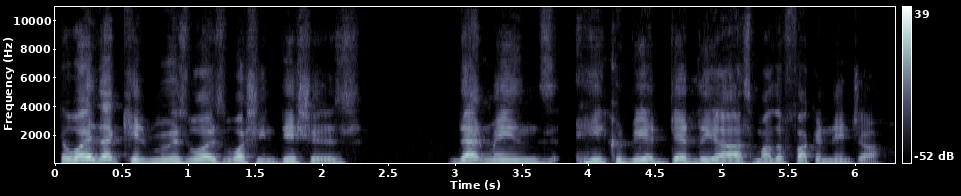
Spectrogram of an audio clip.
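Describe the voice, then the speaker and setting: A man's voice: mid-range voice, normal speed, darkish tone, no echo. Sarcastic, foul-mouthed man, dry close mic. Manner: sarcastic, profane, mocking. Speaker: host reacting to clips. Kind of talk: crude comedic commentary.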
